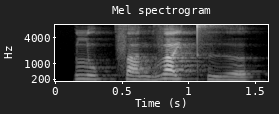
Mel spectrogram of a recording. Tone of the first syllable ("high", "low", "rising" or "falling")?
low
